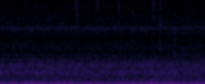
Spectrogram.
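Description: Quiet room tone: a faint steady low hum under light hiss, with no clear event.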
